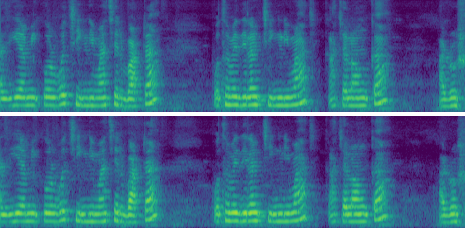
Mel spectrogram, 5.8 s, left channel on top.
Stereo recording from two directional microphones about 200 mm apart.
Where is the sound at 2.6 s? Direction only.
35° left (ahead or behind).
